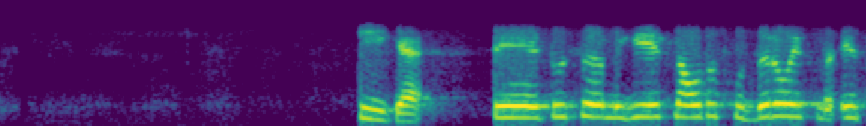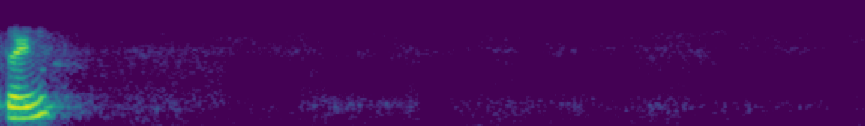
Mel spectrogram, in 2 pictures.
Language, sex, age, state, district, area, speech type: Dogri, female, 18-30, Jammu and Kashmir, Kathua, rural, conversation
